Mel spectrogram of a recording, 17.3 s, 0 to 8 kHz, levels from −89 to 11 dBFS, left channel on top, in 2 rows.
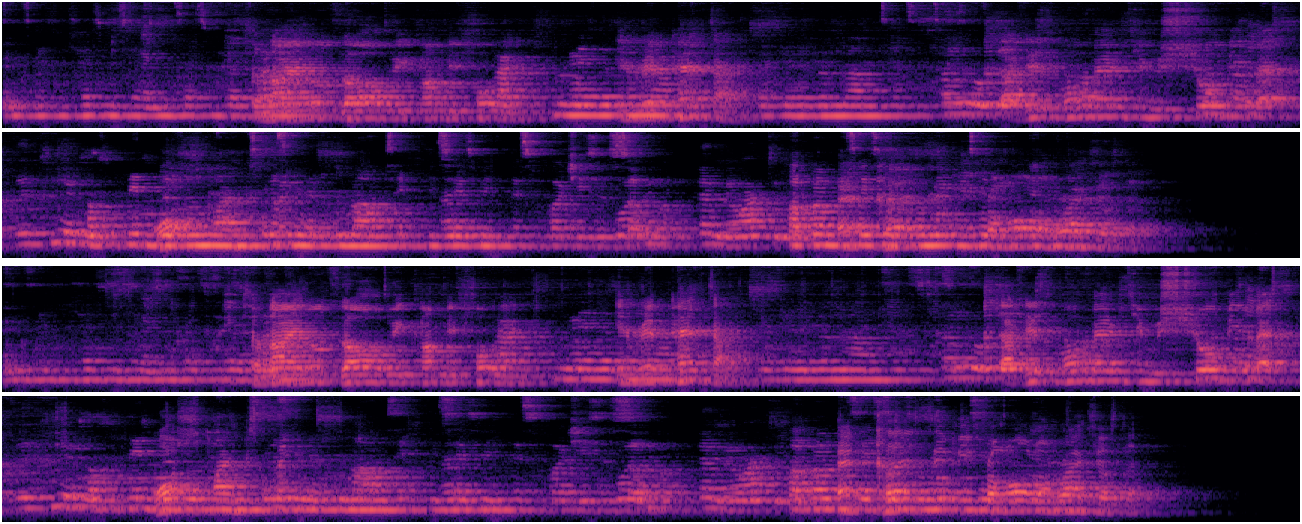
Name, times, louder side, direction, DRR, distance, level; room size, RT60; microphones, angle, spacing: voice 1, 0.1-1.9 3.7-4.5 5.0-6.4 8.2-8.3 9.2-13.0 13.9-15.1 15.7-15.8, left 3 dB, 80° left, 2 dB, 0.6 m, -30 dB
voice 2, 1.7-3.4 4.1-4.9 6.6-8.5 9.7-10.2 10.5-10.6 14.2-16.2, right 3 dB, 65° right, 4 dB, 0.4 m, -29 dB
voice 3, 6.3-6.7 8.0-8.1 8.7-9.3 11.0-11.2 11.6-11.7 12.7-13.0 13.3-14.0, left 1 dB, 25° left, 0 dB, 0.4 m, -32 dB
4.3 x 2.6 x 2.2 m, 0.90 s
head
